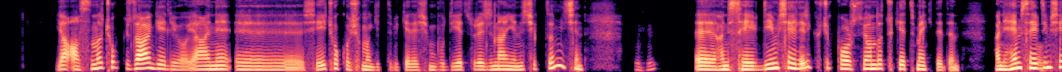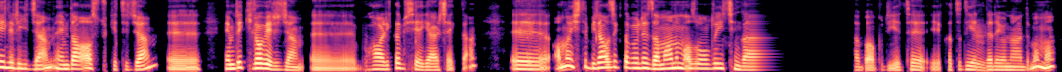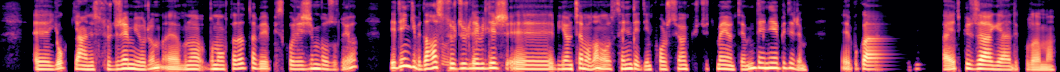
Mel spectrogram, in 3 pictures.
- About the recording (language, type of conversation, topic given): Turkish, advice, Katı diyetleri sürdüremediğin için suçluluk hissettiğinde kendini nasıl hissediyorsun?
- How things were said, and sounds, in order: other background noise; unintelligible speech; distorted speech; unintelligible speech; unintelligible speech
